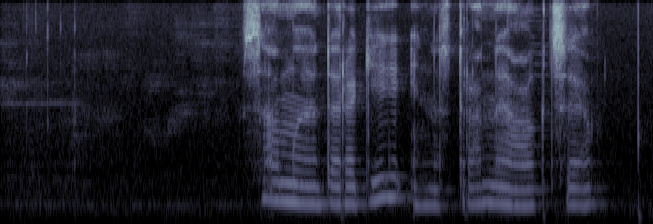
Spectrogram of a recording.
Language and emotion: Russian, neutral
